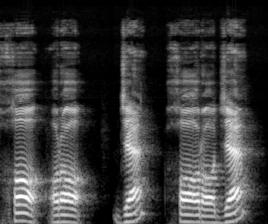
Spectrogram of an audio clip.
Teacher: le ra, il est emphatique parce qu'il porte la fatha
